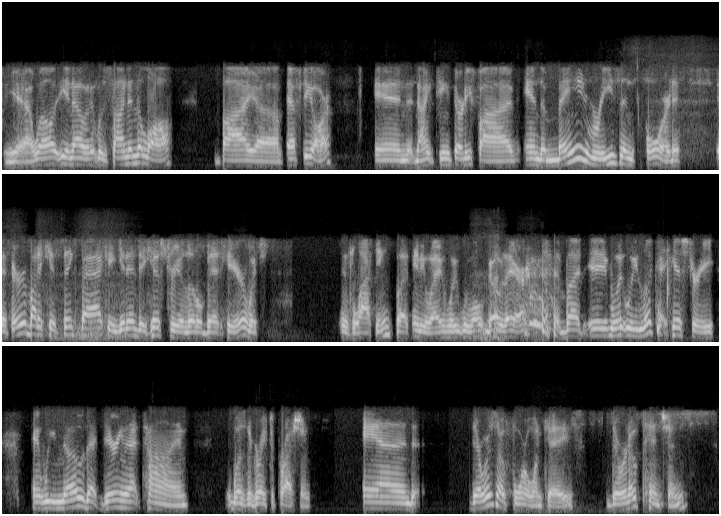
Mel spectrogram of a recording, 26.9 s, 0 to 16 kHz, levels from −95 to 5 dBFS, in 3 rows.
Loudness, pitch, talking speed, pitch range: -22 LUFS, 130 Hz, 160 wpm, 115-150 Hz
